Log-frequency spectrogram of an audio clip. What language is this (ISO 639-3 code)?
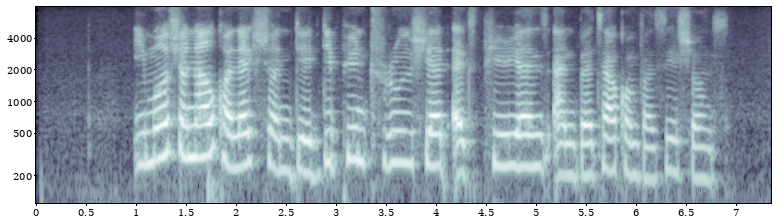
pcm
